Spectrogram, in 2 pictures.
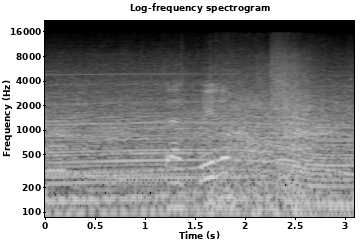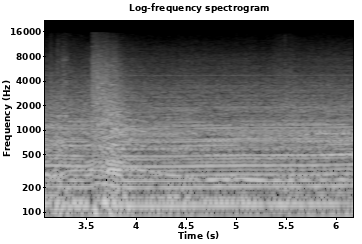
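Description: In the Need for Speed Most Wanted video game, a Chevette fitted with a Mustang engine revs with a loud sustained engine roar and swells as it accelerates, while someone briefly talks over it.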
